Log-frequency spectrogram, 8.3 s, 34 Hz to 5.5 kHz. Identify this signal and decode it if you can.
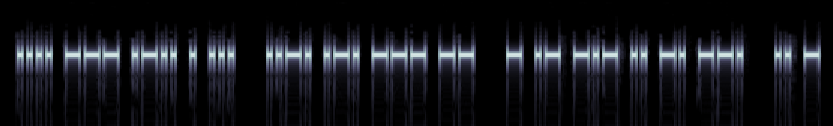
Morse code, heard as a keyed tone, about 25 wpm, 600 Hz. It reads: HOLES FROM TAKING IT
